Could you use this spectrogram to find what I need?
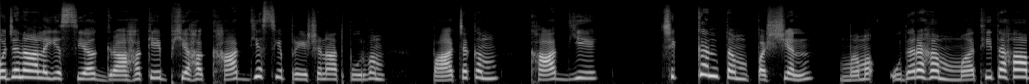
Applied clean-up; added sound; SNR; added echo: none; none; none; none.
